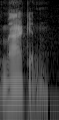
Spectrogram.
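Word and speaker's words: Macon: had some snow falling almost towards Mackin that's how you pronounce it really really far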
